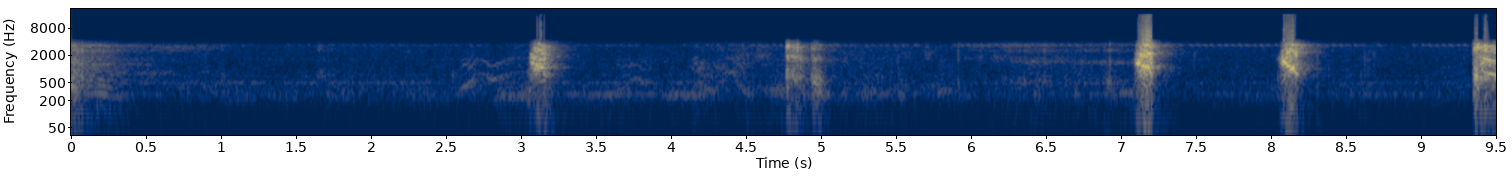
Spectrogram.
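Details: Six-week-old Rottweiler puppies fighting and playing together: five sharp, broadband bark-yips burst out at uneven intervals of one to two seconds, with soft whimpering and low rustling filling the gaps between them.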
